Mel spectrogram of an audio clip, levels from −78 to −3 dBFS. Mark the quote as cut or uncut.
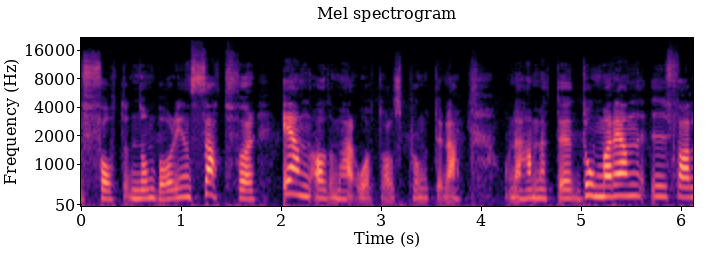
uncut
